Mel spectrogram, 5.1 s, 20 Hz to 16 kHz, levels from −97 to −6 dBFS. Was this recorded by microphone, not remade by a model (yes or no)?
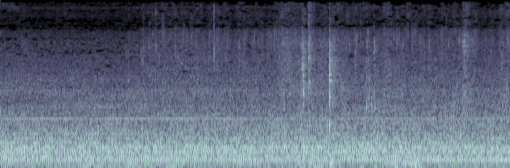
yes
